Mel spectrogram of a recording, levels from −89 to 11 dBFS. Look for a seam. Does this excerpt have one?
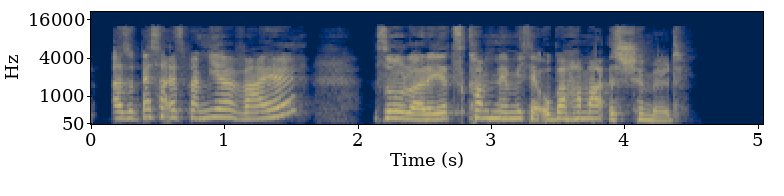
no; 0 cuts

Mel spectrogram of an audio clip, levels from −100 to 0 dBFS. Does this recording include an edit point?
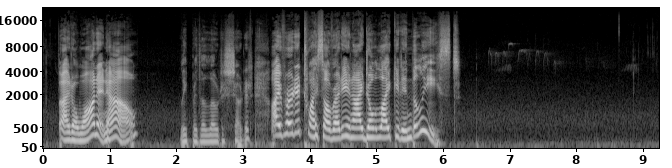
no; 0 cuts

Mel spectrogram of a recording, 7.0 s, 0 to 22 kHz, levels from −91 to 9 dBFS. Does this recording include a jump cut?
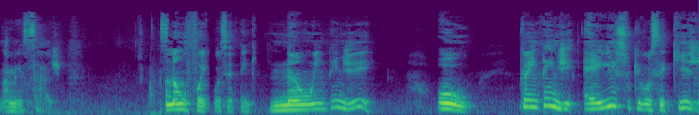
yes; 4 cuts; at 1.7 s, 2.1 s, 2.6 s, 5.2 s

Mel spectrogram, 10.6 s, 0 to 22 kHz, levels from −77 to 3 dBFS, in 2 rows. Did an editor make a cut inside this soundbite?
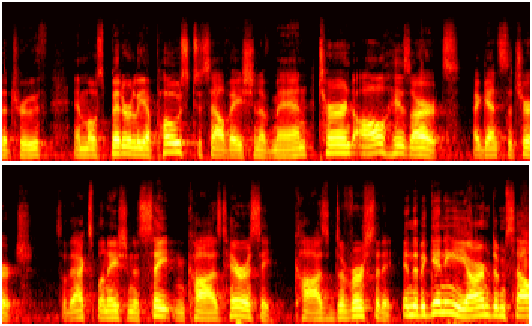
yes; 3 cuts; at 3.1 s, 5.7 s, 9.2 s

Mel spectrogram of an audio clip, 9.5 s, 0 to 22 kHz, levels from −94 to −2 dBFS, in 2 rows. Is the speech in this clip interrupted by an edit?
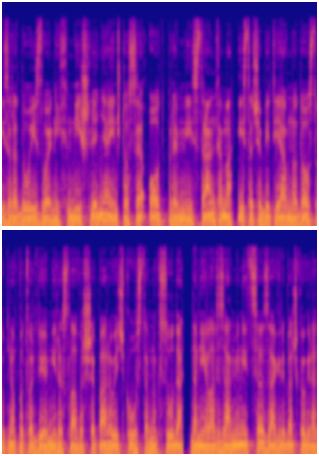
yes; 3 cuts; at 1.7 s, 6.6 s, 7.9 s

